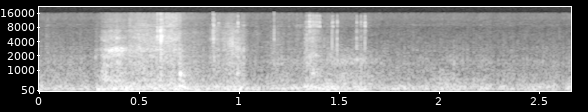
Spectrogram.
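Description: A small toy car rattles and scrapes softly as a hand turns it on a mat.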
